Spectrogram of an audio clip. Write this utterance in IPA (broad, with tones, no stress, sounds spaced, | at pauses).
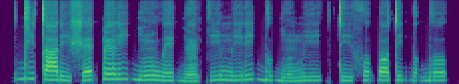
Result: d i˦ t a˧ ɾ i˨ ʃ ɛ˨˦ k͡p ɛ̃˦ ɾ i˦ ɡ͡b ũ˧ w e˧ ɡ͡b ɛ̃˨ k i˨˦ m i˧ ɾ i˦ ɡ͡b u˧ ɡ͡b ũ˨ m i˧ | t i˨ f o˧ k͡p ɔ˧ t i˧ ɡ͡b ɔ˧ ɡ͡b o˦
